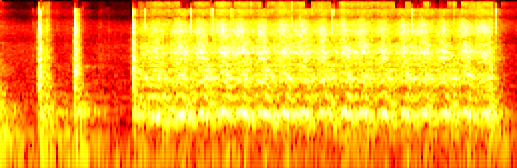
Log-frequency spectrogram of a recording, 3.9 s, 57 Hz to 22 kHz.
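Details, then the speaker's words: 1968 Ford F100 after fitting new ignition points: two sharp pops, then cranking with uneven firing that never settles into idle; engine catching but not starting. "hard to see it in the daylight, but I can hear it popping. Let's see if this thing will pop now."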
